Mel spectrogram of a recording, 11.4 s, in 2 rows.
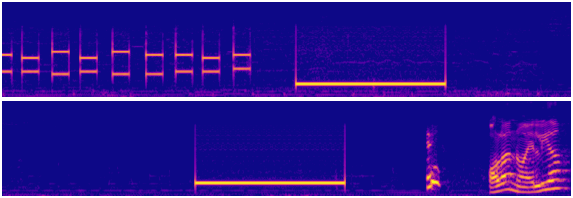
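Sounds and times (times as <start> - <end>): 
telephone ringing tones: 0.0 - 4.5, 7.6 - 9.2
speech: 10.6 - 11.3.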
